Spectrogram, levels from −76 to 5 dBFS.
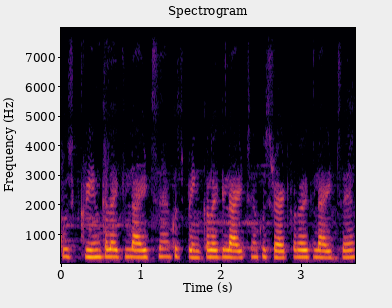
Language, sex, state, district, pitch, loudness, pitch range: Hindi, female, Uttar Pradesh, Budaun, 235 Hz, -16 LUFS, 230-245 Hz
